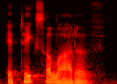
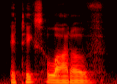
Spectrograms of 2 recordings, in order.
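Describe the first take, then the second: No difference in how they are said.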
